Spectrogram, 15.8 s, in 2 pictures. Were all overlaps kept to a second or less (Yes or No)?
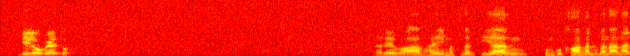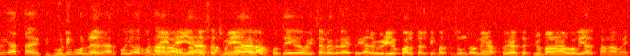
No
